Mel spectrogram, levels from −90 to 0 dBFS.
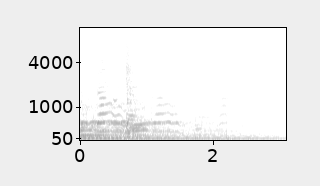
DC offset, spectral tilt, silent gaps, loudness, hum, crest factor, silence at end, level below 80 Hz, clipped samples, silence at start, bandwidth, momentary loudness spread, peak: under 0.1%; -6 dB/octave; none; -64 LUFS; 60 Hz at -75 dBFS; 16 dB; 0 s; -72 dBFS; under 0.1%; 0 s; 9.6 kHz; 4 LU; -50 dBFS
